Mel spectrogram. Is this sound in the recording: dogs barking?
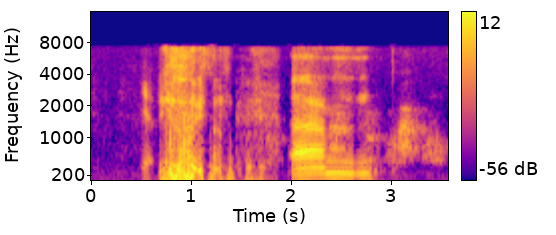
yes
